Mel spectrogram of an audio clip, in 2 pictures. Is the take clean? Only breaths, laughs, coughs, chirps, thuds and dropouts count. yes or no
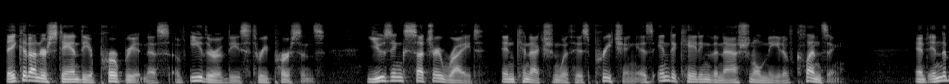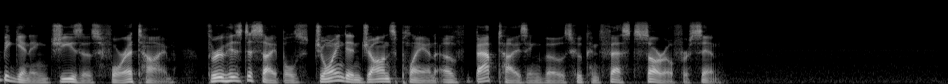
yes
